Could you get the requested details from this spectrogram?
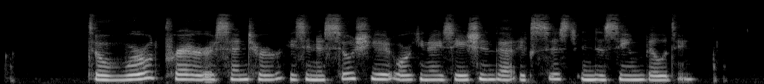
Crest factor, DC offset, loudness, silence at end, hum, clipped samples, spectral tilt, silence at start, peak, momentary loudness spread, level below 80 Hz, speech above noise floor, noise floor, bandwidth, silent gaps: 14 dB; under 0.1%; -23 LUFS; 0.5 s; none; under 0.1%; -5 dB/octave; 0.1 s; -10 dBFS; 7 LU; -64 dBFS; 45 dB; -67 dBFS; 11 kHz; none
